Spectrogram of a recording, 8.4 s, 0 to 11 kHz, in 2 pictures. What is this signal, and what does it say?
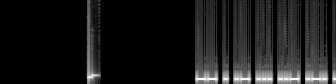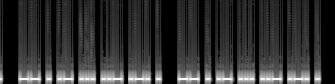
Morse code, heard as a keyed tone, about 34 wpm, 700 Hz. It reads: MEASURE MEASURE MEASURE
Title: Top 500 Words Repeated 35wpm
